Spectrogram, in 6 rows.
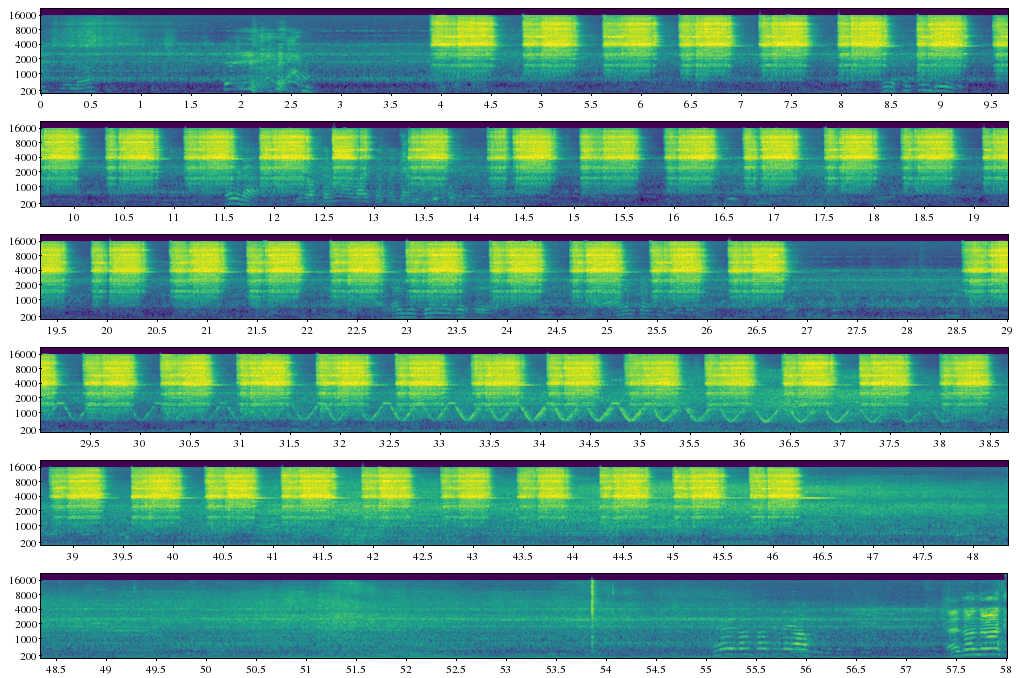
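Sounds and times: grinder motor running: 0.0 - 51.6
grinder wheel grinding steel blade: 0.0 - 57.6.

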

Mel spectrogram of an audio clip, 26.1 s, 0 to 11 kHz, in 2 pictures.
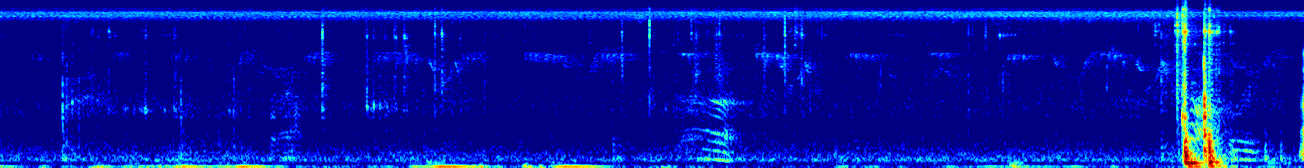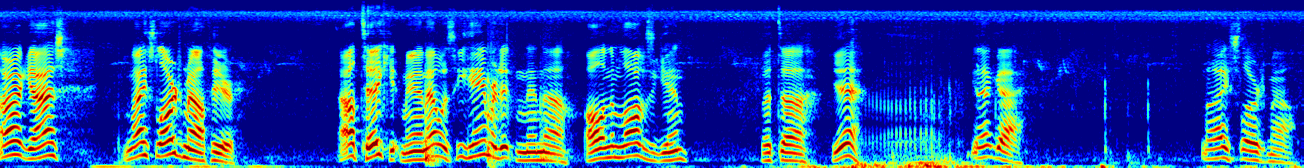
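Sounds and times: steady high-pitched hiss: 0.0 - 26.0
clicks and rustles of handling fish: 6.1 - 8.4
loud sudden knock: 11.8 - 12.4.

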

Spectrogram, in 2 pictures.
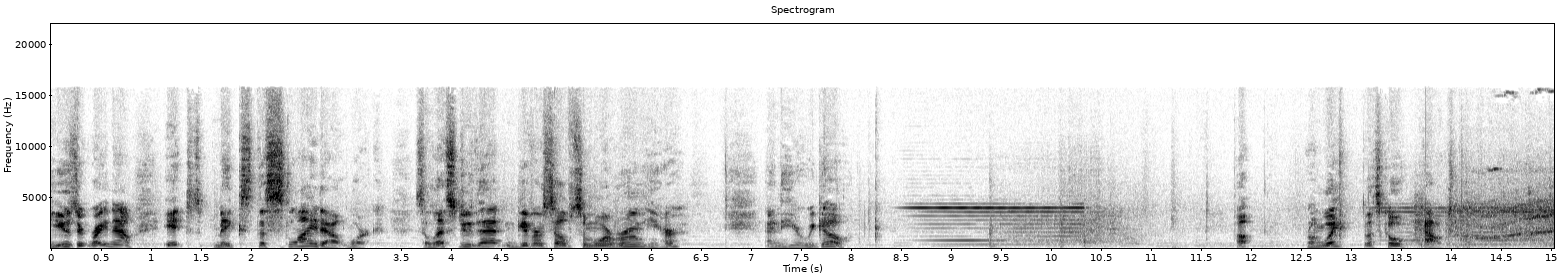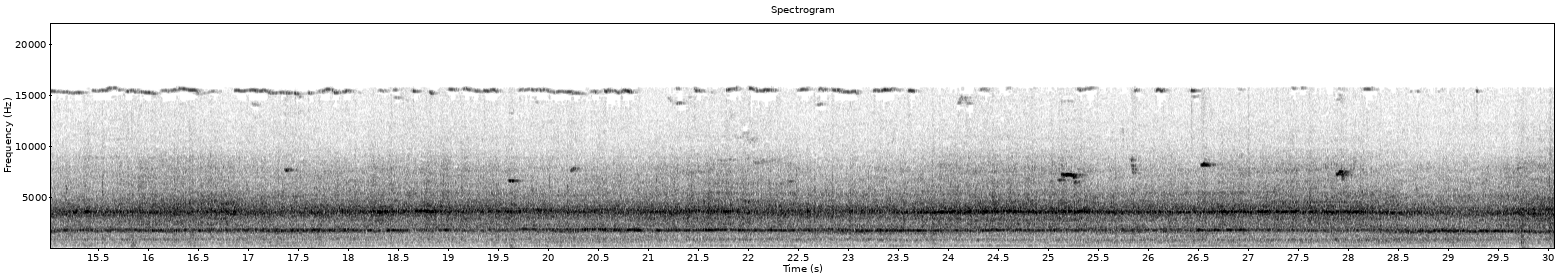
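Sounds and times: electric motor whining: 8.4 - 11.5, 13.2 - 30.0.

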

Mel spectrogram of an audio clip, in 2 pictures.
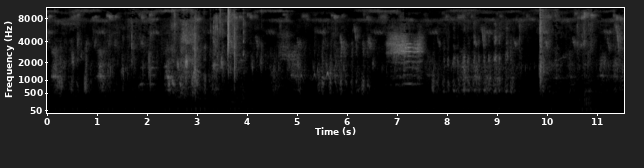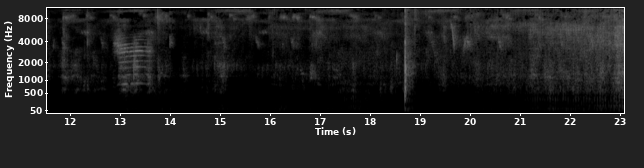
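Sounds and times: ducks calling: 0.0 - 10.0.

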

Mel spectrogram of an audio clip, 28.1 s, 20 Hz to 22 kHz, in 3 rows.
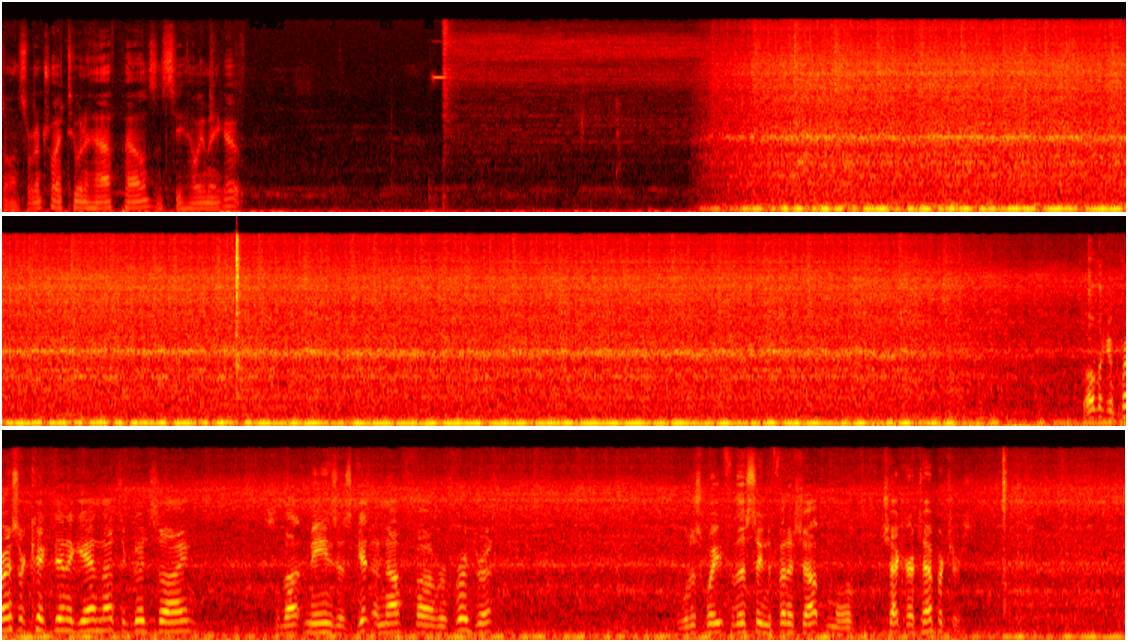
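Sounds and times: car engine idling: 5.8 - 28.0.

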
